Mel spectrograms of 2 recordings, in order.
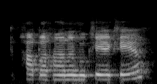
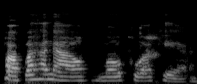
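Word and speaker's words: Papahānaumokuākea: um let you pronounce papahana mukeakea almost almost it's papa hanau multicare we almost had it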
